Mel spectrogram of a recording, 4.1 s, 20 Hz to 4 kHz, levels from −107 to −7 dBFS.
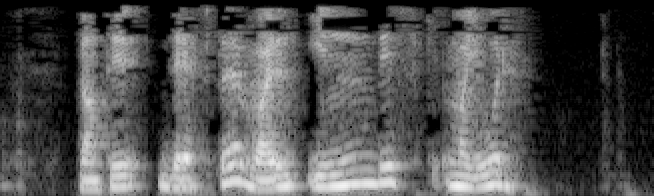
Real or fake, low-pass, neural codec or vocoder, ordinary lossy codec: real; 3.6 kHz; none; MP3, 16 kbps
